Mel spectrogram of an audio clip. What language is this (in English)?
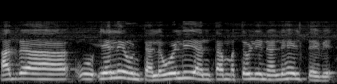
Kannada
